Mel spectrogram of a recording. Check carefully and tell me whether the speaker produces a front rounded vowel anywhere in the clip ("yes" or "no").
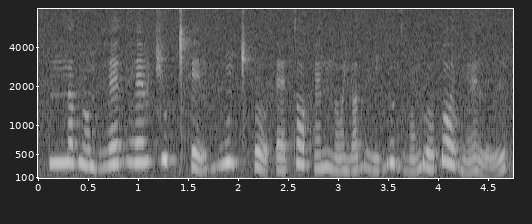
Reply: no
